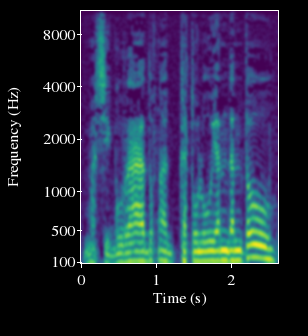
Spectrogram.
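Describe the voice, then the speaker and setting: A man's voice: mid-range voice, moderate pace, natural voice. A man playing a confident older brother in an Ilocano radio drama. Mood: assured.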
